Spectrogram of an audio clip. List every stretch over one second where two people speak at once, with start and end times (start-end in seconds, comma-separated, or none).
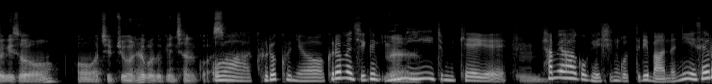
none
